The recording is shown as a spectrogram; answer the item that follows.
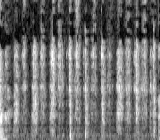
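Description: Faint, quick scratching strokes, several a second, as a gold scratch-off circle on a paper savings-challenge card is rubbed off to reveal the number under it.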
